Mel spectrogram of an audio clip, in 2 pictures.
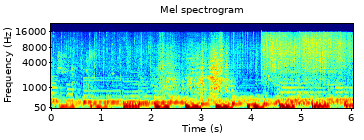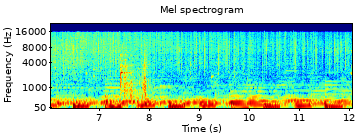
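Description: Cooking fat sizzling in a hot nonstick frying pan on an electric hob, the hiss growing much louder about four seconds in. Background music with a steady bass beat plays throughout.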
